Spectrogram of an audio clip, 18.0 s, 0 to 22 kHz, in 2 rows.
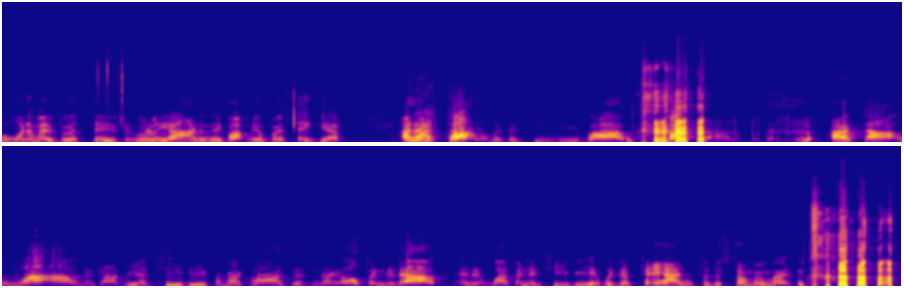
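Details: Adult woman with cerebral palsy from birth, also hearing impaired and wearing hearing aids, speaking in a real 2013 interview; dysarthric speech in cerebral palsy.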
